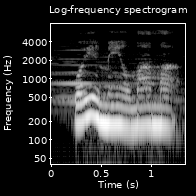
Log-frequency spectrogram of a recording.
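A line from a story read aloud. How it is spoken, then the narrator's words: Gentle but firm. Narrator (Chinese): 莎拉温柔但是坚定的说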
